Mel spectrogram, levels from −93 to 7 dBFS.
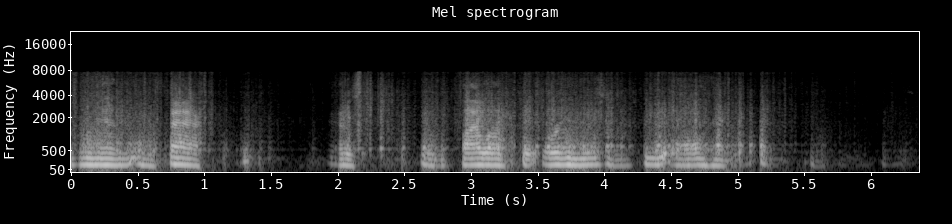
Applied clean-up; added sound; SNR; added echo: neural mask model RNNoise.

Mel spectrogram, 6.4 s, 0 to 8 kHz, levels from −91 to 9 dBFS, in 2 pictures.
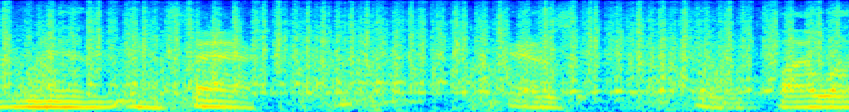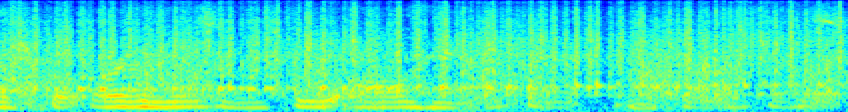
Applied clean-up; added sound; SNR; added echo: none; Rattle; 0 dB; none.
